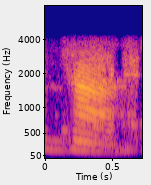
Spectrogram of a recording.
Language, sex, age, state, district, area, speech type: Sindhi, female, 45-60, Maharashtra, Thane, urban, conversation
